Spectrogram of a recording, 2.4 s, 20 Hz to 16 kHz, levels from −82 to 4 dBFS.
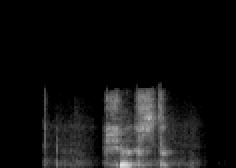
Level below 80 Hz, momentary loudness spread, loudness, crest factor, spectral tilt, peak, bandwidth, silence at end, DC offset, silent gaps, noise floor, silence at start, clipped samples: -64 dBFS; 17 LU; -20 LUFS; 24 dB; -3.5 dB/octave; -2 dBFS; 8 kHz; 0.65 s; under 0.1%; none; -58 dBFS; 1.05 s; under 0.1%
